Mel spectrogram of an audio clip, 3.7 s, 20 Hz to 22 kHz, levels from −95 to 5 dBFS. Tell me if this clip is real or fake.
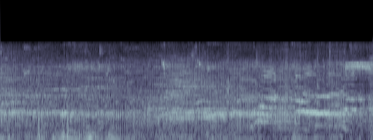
fake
